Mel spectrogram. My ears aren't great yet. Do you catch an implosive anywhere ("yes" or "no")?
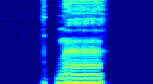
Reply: yes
